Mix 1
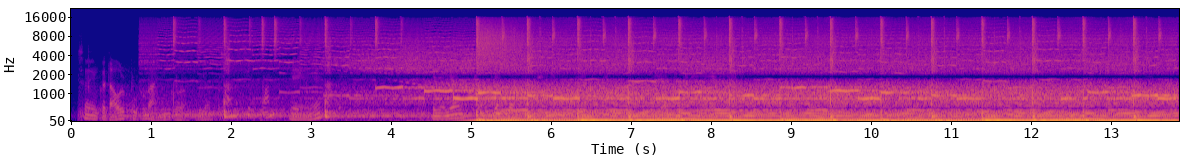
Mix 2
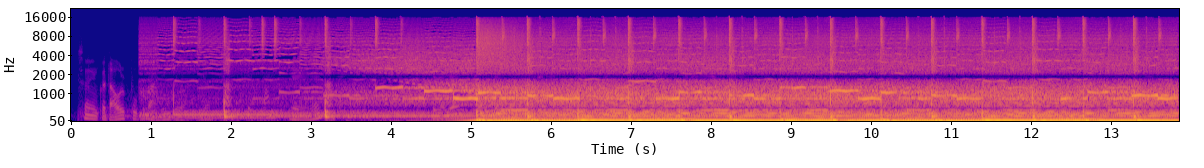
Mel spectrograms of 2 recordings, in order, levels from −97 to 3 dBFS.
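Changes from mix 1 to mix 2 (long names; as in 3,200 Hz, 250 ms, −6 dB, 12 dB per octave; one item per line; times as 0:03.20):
first sound −6.5 dB
second sound +10.5 dB
reverb: off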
